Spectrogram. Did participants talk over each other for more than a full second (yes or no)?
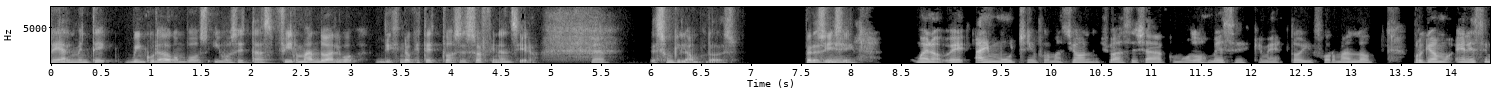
no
